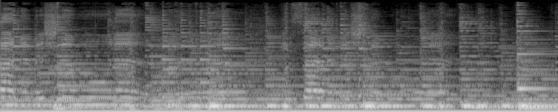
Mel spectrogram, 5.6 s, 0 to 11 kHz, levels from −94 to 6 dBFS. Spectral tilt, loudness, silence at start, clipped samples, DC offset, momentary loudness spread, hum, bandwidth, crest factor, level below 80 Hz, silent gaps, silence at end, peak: -7.5 dB/octave; -19 LUFS; 0 s; under 0.1%; 10%; 7 LU; none; 9 kHz; 16 dB; -50 dBFS; none; 0 s; 0 dBFS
